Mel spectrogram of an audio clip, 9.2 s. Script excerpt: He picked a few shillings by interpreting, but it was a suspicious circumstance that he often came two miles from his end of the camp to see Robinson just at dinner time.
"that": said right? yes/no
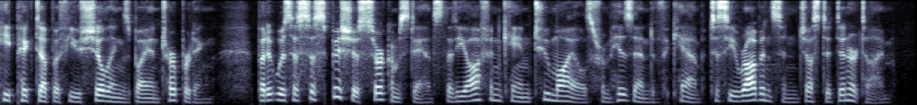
yes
